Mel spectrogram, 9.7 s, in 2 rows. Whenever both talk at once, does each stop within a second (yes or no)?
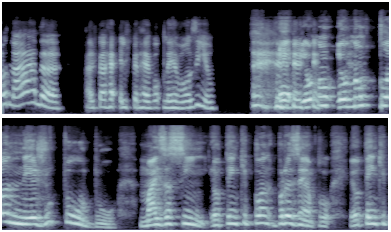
yes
